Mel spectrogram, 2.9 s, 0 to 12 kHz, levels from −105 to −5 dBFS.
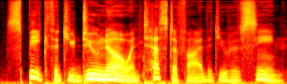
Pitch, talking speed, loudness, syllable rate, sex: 115 Hz, 230 wpm, -19 LUFS, 4.7 syllables/s, male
